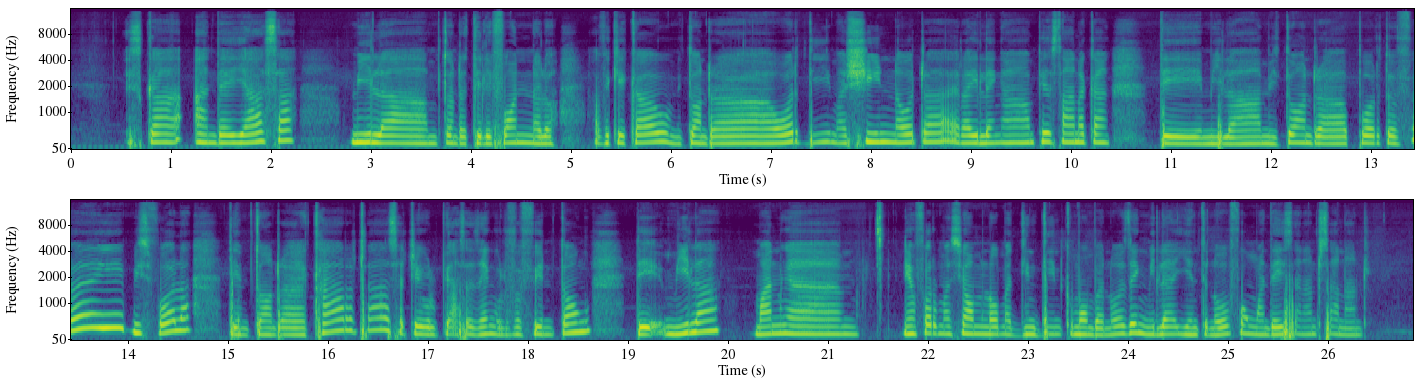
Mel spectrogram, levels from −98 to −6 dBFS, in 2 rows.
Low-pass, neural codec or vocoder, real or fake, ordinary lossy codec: 14.4 kHz; none; real; none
